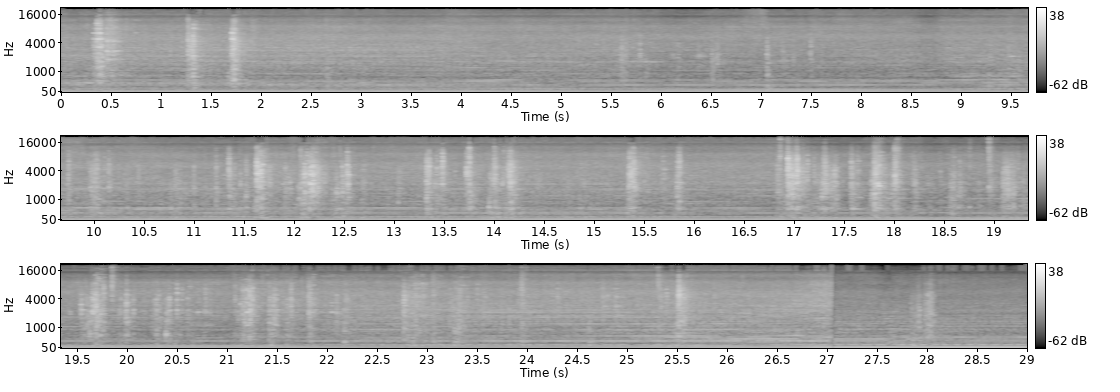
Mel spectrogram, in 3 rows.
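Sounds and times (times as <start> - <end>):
bulldozer diesel engine running: 0.0 - 29.0
metallic clanks and clicks: 0.3 - 2.0.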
